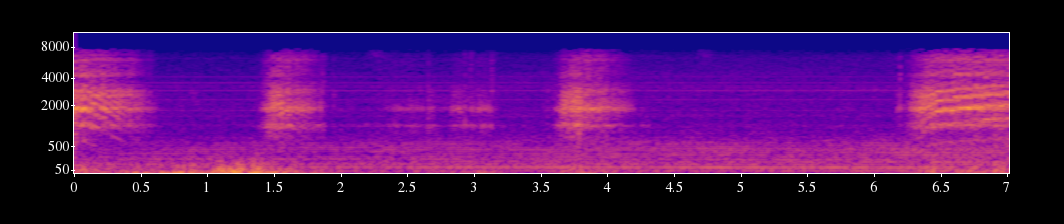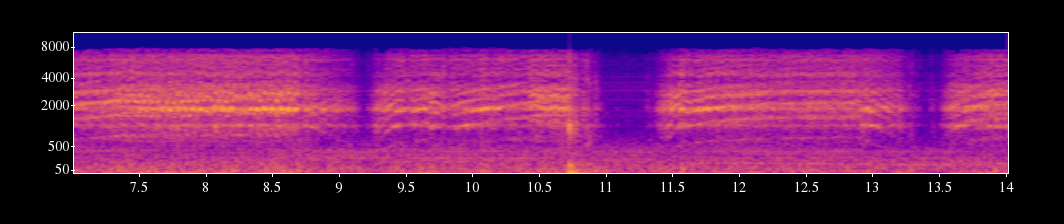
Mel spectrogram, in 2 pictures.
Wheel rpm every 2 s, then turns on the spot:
60, 20, 10, 120, 130, 100, 140.
0-2 8-12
